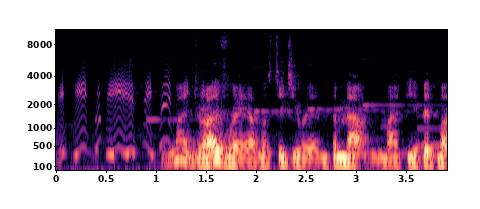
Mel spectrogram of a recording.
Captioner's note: laughing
